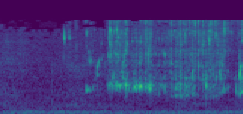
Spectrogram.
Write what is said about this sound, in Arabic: ها اصب لك الشاي؟ صبي. وانا كمان ياما اصب لي كوبايه شاي.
